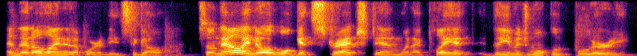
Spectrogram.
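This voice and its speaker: Male instructor in his forties, casual tutorial delivery, step-by-step with light humor, slightly high voice. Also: moderate pace. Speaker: instructor giving a software demo. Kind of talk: screen-share tutorial, casual explanation.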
